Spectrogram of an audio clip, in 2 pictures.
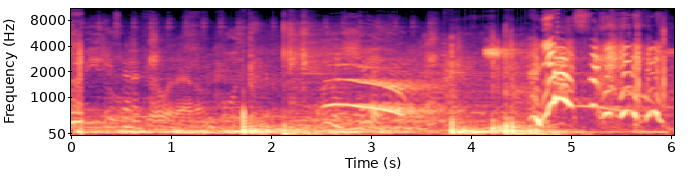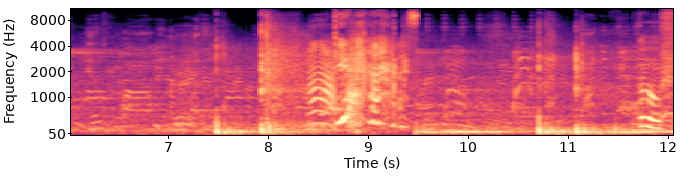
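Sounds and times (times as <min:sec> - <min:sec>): people shouting and cheering: 0:02.3 - 0:06.0
soccer ball kick thud: 0:07.4 - 0:08.4, 0:10.7 - 0:11.3.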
